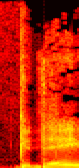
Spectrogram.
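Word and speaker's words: G'day: general purpose informal greeting pronounced good day with flattened vowel sounds not good today gala as a ga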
